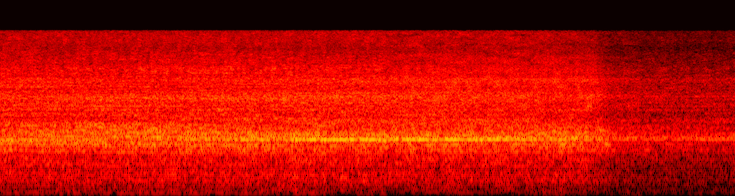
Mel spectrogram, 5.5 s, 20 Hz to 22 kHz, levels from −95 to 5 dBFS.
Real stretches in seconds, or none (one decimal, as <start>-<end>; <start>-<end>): 0.0-2.9; 4.8-5.5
